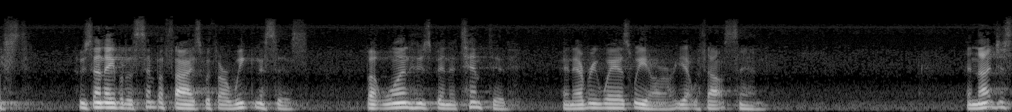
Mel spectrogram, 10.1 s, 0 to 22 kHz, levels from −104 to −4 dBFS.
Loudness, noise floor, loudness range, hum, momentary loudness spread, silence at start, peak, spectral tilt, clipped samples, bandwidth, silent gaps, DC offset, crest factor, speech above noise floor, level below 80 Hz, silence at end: -32 LUFS; -67 dBFS; 6 LU; none; 15 LU; 0 s; -14 dBFS; -8 dB/octave; under 0.1%; 9 kHz; none; under 0.1%; 20 dB; 35 dB; -76 dBFS; 0 s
